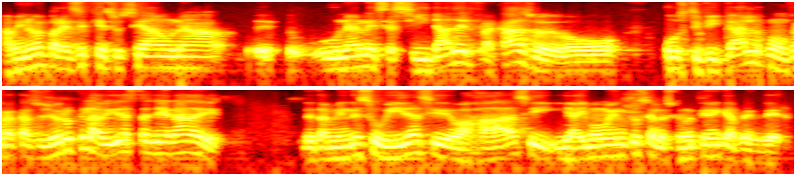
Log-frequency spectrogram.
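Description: A male interviewer with a mid-pitched voice asks long, reflective questions. He circles his point with hesitant restarts and fillers before landing it. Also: lively intonation, fast talker. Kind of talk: conversational interview.

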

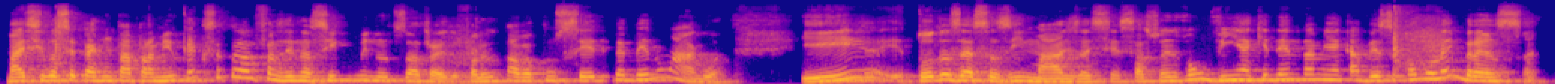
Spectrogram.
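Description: A man's voice: sits high, big pitch swings, fast talker, mellow, distant mic. A man with a Paraíba Northeast Brazilian accent telling his life story in a casual interview, acting out the voices of the people he quotes.

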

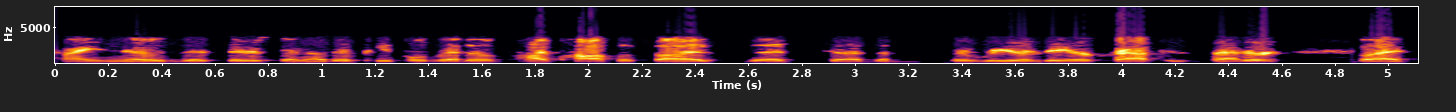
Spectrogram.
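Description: As a guest on a radio interview, an author and air traffic controller answers informally and explains things, often rephrasing. His low voice is slightly rough, with a flat delivery and quick pace, recorded with no echo over a narrow, phone-like line.

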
